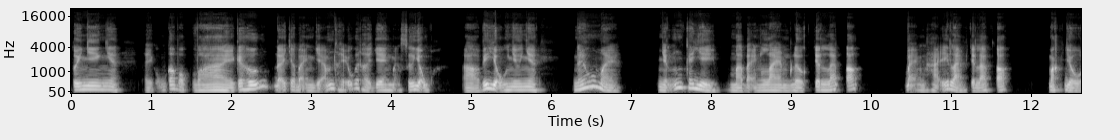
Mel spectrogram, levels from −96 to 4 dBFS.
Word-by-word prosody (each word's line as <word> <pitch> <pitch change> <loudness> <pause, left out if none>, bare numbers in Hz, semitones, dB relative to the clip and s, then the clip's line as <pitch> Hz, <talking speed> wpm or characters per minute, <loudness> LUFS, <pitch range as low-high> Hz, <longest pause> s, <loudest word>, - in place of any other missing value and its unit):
Tuy 120 0 +4
nhiên 130 -1 +4
nha, 115 -4 -2 0.3
thì 90 -2 -7
cũng 110 - -15
có 150 +3 +1
một 100 -6 -5
vài 100 -1 +2
cái 125 - +2
hướng 145 - +5
để 260 - -1
cho 115 - -2
bạn 100 -2 -4
giảm 140 +11 -1
thiểu - - -5
cái 170 - -3
thời 95 -4 -3
gian 105 +1 +1
bạn 100 0 -9
sử 120 +3 -2
dụng. 130 -6 +3 0.4
Ờ, 90 -1 -2
ví 155 +4 +6
dụ 145 - +7
như 115 +2 +1
nha, 115 -2 +1 0.4
nếu 155 - +2
mà 95 - -1 0.5
những 155 - -1
cái 175 -2 +2
gì 100 - +4
mà 95 -2 -1
bạn 95 +1 -4
làm 100 -2 0
được 95 -3 -1
trên 115 - +3
laptop - - +1 0.6
bạn 100 -2 -4
hãy 100 +9 -2
làm 90 -10 +1
trên 100 - -1
laptop, 110 +3 +1 0.5
mặc - - +1
dù 90 -3 +1
105 Hz, 210 wpm, -23 LUFS, 100-125 Hz, 0.6 s, dụ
